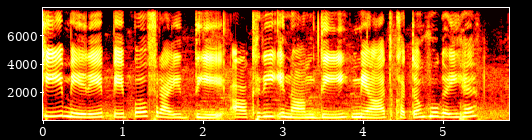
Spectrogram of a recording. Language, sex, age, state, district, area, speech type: Punjabi, female, 18-30, Punjab, Ludhiana, urban, read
